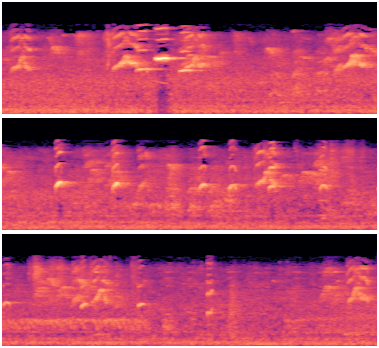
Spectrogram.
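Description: Caged birds in an aviary chirping and calling: many short, high chirps and whistles at irregular intervals, the loudest about two seconds in.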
